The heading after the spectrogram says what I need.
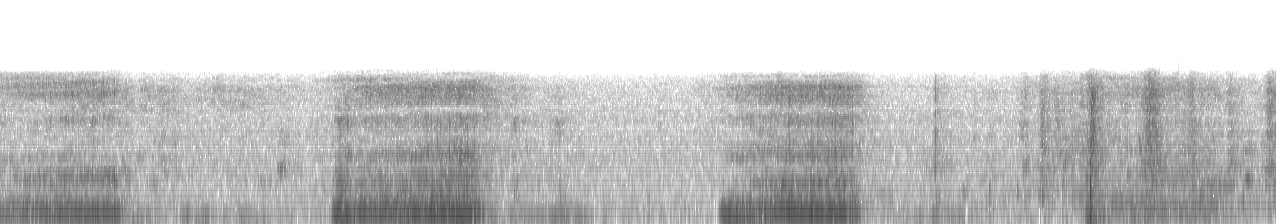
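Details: Father snoring at night in a room on a family road trip: loud, low, rattling snores on the in-breath, each about a second and a half, with quiet pauses between and small room noises.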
